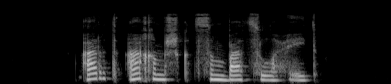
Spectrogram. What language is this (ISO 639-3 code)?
abk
